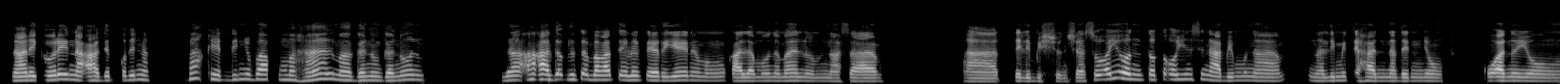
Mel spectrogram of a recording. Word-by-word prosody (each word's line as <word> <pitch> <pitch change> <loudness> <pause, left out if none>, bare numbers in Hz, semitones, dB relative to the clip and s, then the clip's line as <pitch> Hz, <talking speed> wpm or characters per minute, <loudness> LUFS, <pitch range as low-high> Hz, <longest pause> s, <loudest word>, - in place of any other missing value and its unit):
nanay 190 +1 +6
ko 205 0 0
rin 240 +1 +5
na-a-adapt 190 -2 +3
ko - - -5
din 210 +2 -2
na, 210 - -4 0.3
"Bakit 255 -5 -3
di 235 +2 -6
niyo 240 - -5
ba 230 -1 +4
ako - - -42
mahal?" 215 +6 +1
Mga 205 -4 +2
ganon-ganon. 190 +4 -2 0.8
Na-aadapt 225 +4 +3
na 230 - -8
sa 235 - +2
mga 215 0 +5
teleserye 195 -2 +1
na 190 - -6
mga 175 0 -8
akala 165 -1 +2
mo 170 - -6
naman 175 +1 -2
noong 160 -1 -7
nasa, 150 0 0 0.8
ah, 145 -1 0 0.2
telebisyon 155 -1 -4
siya. 155 +1 -4
So 220 +4 -1
ayun, 245 -3 +4
totoo 230 +2 -1
'yung 235 +1 -4
sinabi 185 -7 0
mo 185 +1 -8
na 170 -2 -3 0.2
na 175 -6 -8
limitahan 175 0 -2
na 165 -1 -3
din 165 0 -3
'yung, 160 -1 -4 0.4
kung 180 +1 +1
ano 175 0 +7
'yung 165 -2 -2
185 Hz, 175 wpm, -25 LUFS, 170-220 Hz, 0.8 s, ano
